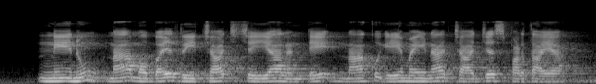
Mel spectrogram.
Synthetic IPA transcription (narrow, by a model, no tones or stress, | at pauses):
neːnunaːmobɐjlɾiːt͡ʃaːɾd͡ʒt͡ʃɛːjːaːlɐɳʈe̞ːnaːkueːmɐjnaːt͡ʃaːɾd͡ʒespɐɽɐt̪aːjaː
